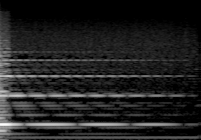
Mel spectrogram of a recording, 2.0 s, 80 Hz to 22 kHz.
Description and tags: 45 bells tone sampled from casio magical light synthesizer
